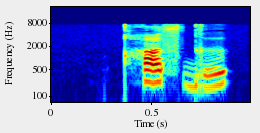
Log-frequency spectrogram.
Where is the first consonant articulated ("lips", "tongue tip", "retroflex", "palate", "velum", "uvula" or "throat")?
uvula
